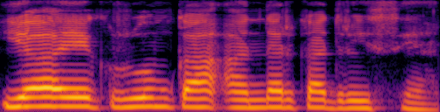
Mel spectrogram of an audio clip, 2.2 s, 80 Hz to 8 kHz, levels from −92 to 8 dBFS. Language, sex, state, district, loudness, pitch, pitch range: Hindi, female, Jharkhand, Ranchi, -13 LUFS, 215 Hz, 200-230 Hz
